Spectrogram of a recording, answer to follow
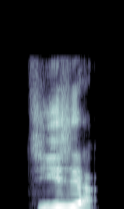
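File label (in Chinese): "极限", Chinese; HSK6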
